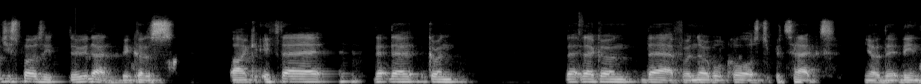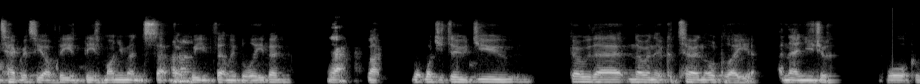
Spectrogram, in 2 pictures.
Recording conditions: video call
